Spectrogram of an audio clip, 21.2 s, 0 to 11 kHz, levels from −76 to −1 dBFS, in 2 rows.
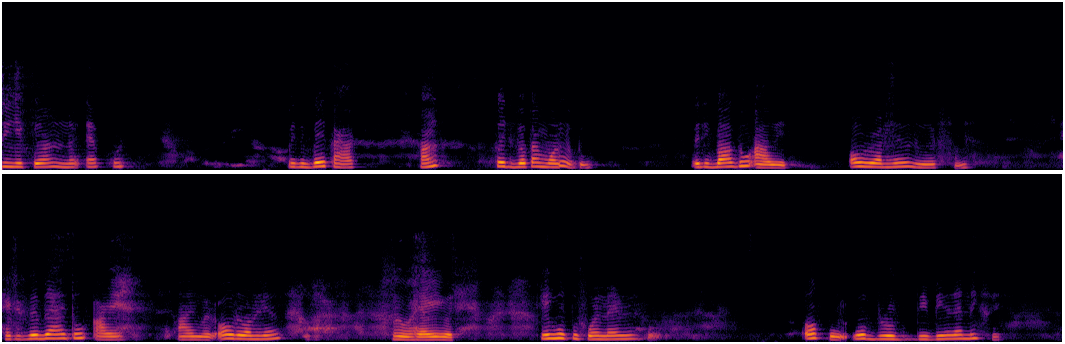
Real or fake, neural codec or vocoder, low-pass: fake; codec, 16 kHz, 0.5 kbps, FunCodec, trained on LibriTTS, 25 frames a second; 7.2 kHz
